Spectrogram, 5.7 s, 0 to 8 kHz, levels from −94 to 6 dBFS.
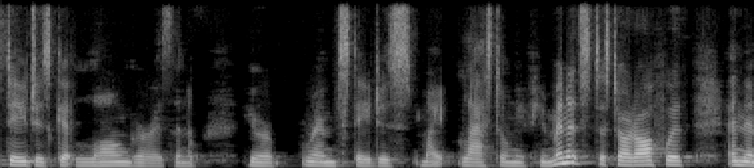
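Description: At about 1.42 s there is a skip ahead. Roughly a second of speech never plays. Nothing fills the gap. The audio on either side is butted together, so playback jumps forward abruptly. The dropped stretch takes away a matching amount of delay.

From 1.77 s to 4.23 s a jitter buffer speed-up follows. The receiver trims short pitch-period pieces again and again, removing around a fifth of a second in total. Speech runs at 109% speed with unchanged pitch and sounds hurried. Throughout, the G.722 call path caps the audio at 8 kHz.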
